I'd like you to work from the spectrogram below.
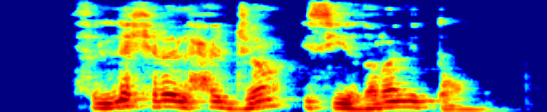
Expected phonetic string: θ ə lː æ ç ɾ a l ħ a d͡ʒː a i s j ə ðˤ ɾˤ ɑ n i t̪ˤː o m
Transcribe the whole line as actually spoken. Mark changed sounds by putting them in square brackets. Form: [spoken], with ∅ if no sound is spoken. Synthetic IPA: θ ə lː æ ç ɾ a l ħ a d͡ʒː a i s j ə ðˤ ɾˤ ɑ n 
